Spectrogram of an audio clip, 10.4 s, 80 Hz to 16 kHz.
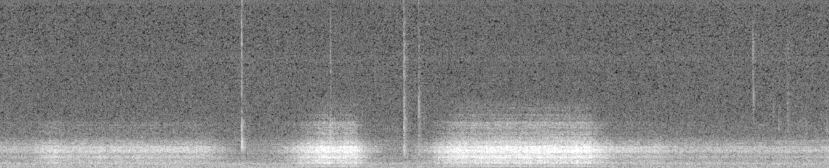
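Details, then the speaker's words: Johnson Messenger CB radio during receiver IF alignment (455 kHz IF, crystal-controlled local oscillator), switched to antenna input with no antenna connected: steady speaker hiss and static swelling in two bursts as volume is turned up. "seems like I gotta turn the volume up a long ways here doesn't sound right because they have no antenna whatsoever on it right now"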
